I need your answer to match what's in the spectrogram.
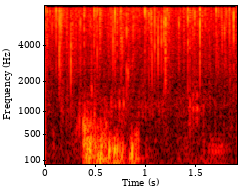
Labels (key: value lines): label: biophony, growl
recorder: SoundTrap 500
